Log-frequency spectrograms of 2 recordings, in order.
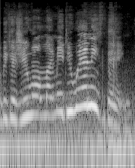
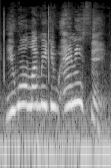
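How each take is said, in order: First: Said in the usual way. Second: Louder insistent repeat. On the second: Retold or imitated. Wife insists to husband she is allowed nothing, raised and loud. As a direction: say it again much higher and louder, pleading.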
